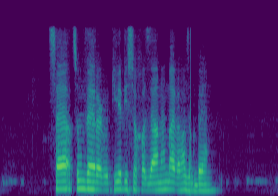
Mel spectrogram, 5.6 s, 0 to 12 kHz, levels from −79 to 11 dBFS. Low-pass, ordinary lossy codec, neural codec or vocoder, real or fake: 7.2 kHz; AAC, 64 kbps; codec, 16 kHz, 0.5 kbps, X-Codec, HuBERT features, trained on general audio; fake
